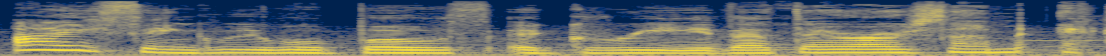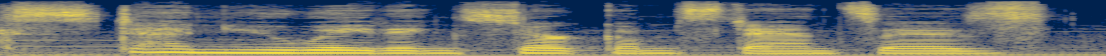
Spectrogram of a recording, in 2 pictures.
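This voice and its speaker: Low-voiced, commanding woman in character over music. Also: slow, a little mellow. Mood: defensive, controlled. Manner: formal, clipped, authoritative. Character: commanding, calculating female fight-arena master, suspicious and ruthless. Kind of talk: audio drama acting. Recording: music bed under the voice.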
